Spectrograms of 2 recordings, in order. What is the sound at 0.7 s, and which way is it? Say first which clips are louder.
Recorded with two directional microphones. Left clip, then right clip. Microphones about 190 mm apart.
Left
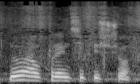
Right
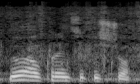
Speech: left 4 dB; 30° left (ahead or behind).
